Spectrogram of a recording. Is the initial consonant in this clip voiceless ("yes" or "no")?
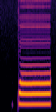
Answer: yes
